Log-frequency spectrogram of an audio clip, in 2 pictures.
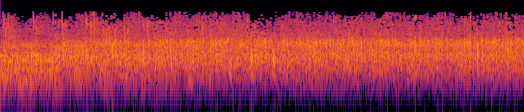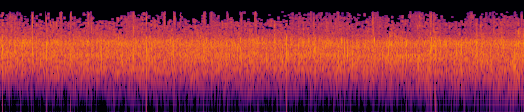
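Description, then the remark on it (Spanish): Sustained applause from a large audience for an evangelization leader who is present, dense and steady clapping filling the whole stretch at an even, fairly loud level with no talking over it. “Entonces yo conozco unos cuantos líderes de la evangelización, entre los cuales aprecio a mi querido amigo aquí presente, pero ya no le den más aplausos, por favor.”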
